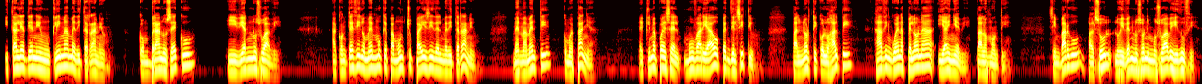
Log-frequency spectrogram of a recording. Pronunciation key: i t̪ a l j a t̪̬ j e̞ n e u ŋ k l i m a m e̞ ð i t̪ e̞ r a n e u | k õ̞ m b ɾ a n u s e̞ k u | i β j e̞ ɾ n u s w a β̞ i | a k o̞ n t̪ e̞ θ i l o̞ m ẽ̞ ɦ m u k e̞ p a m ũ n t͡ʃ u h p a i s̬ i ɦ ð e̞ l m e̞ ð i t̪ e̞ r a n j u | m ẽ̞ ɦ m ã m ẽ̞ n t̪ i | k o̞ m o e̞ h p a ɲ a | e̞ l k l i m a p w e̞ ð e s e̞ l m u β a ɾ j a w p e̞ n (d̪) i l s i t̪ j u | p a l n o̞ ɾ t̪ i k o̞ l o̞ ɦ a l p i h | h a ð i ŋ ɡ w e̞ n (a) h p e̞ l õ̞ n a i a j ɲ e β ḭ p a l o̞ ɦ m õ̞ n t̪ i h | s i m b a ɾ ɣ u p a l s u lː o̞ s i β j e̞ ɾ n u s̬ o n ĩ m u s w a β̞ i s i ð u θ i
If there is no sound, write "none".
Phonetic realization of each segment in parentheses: d̪, a

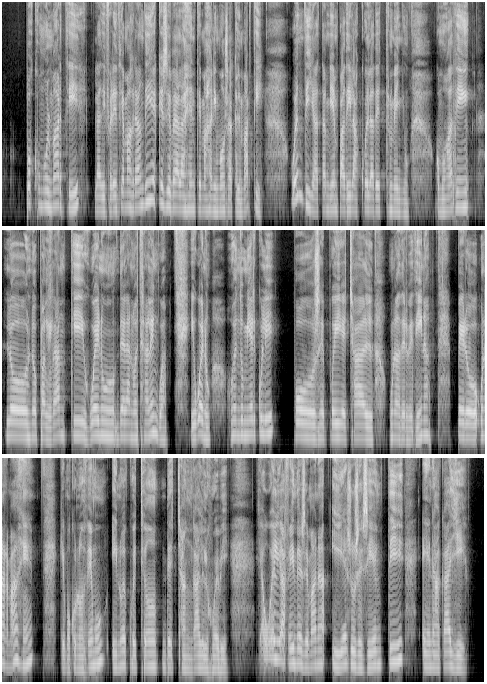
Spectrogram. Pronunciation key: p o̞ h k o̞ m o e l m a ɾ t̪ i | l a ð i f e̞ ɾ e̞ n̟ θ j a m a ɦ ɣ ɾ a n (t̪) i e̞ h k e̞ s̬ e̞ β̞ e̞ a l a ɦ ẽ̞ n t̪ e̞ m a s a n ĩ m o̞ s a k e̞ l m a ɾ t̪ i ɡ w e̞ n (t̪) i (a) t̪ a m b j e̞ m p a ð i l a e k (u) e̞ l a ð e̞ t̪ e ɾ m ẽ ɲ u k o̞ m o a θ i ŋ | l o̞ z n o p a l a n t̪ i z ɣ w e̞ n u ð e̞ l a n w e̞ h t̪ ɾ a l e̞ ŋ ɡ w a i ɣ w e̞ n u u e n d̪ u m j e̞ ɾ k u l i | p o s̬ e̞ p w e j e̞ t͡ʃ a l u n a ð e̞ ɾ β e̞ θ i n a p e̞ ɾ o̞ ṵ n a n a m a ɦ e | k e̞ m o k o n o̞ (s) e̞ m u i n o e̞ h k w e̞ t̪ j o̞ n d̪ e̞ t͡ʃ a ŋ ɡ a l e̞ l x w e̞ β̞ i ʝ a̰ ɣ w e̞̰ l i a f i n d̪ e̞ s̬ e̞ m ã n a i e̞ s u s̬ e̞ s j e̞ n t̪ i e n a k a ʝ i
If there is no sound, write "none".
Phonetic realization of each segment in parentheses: d̪, d̪, a, w, θ

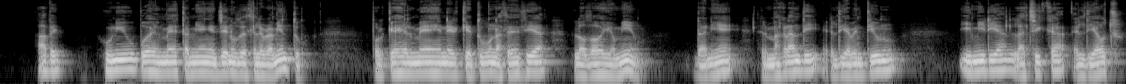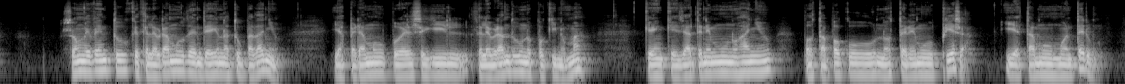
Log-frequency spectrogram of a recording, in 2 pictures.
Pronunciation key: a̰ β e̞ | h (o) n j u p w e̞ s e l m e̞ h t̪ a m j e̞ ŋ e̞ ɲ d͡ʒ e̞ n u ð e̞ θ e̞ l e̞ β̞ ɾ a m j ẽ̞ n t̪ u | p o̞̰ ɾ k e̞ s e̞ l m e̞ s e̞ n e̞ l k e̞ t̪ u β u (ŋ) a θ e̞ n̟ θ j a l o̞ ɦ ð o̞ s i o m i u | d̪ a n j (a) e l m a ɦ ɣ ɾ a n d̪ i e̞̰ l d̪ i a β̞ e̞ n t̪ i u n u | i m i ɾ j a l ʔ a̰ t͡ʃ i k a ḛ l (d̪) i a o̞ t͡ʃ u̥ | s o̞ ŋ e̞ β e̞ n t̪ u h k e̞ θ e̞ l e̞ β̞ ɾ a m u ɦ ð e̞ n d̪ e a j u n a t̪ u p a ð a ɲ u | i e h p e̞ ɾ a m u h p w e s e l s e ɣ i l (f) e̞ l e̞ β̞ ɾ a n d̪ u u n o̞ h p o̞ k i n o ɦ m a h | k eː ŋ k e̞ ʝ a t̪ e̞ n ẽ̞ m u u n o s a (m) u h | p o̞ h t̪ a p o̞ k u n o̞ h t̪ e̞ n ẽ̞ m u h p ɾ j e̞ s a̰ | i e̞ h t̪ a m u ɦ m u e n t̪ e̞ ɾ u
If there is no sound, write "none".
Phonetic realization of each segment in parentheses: u, n, e, d̪, θ, ɲ

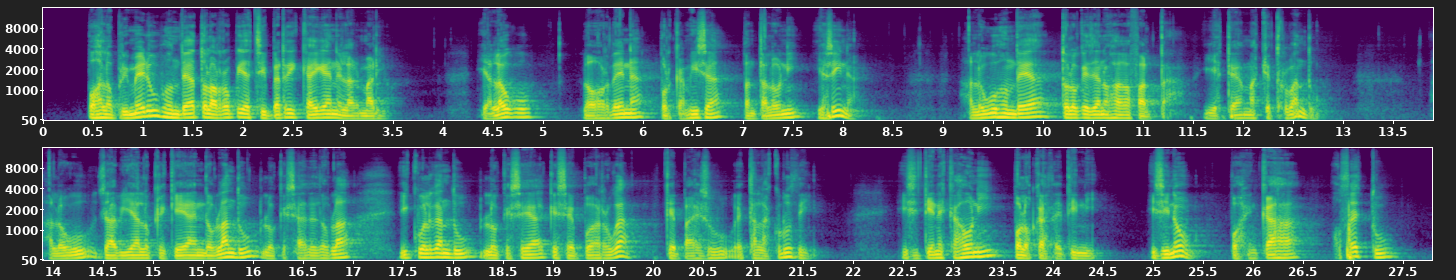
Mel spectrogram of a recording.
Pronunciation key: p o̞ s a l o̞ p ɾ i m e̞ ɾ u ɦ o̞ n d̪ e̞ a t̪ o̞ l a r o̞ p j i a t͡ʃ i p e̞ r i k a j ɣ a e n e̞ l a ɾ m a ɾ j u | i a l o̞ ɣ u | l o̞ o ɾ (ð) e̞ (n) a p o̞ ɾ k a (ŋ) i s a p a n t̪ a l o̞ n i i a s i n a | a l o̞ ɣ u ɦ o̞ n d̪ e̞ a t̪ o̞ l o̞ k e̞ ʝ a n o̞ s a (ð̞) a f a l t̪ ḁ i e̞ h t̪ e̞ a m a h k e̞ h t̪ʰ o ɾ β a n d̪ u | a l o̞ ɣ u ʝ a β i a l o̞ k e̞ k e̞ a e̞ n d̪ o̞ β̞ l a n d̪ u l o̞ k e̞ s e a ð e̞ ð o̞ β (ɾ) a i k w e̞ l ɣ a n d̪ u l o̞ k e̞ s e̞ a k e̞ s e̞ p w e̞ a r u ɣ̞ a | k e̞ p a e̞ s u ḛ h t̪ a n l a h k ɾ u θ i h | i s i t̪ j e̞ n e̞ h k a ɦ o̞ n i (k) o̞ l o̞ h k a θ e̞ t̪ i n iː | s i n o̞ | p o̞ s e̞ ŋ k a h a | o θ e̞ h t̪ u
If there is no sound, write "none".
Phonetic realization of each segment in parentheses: ð, n, m, ɣ̞, l, p

